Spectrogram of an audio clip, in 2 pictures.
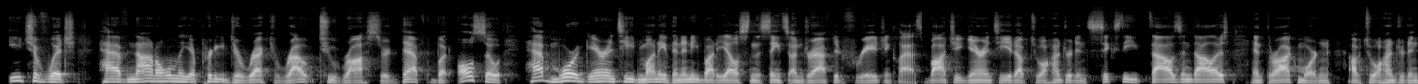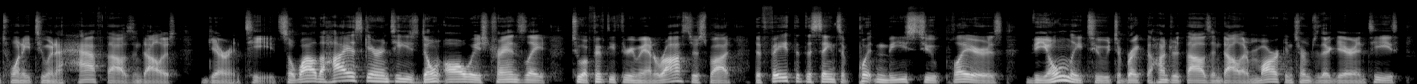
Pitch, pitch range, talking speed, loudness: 105 Hz, 95-120 Hz, 165 wpm, -19 LUFS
